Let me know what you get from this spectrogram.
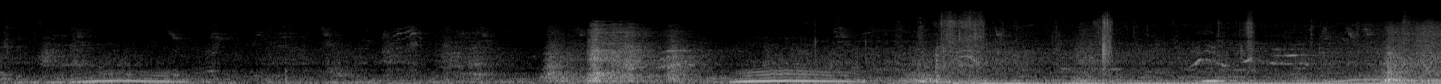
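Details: Cat in Morocco, a female keeping away from a male that wants to mate; low, drawn-out moaning yowls rising and falling, repeated several times over steady background noise and scattered clicks.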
